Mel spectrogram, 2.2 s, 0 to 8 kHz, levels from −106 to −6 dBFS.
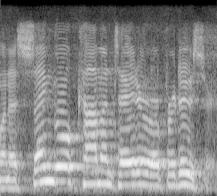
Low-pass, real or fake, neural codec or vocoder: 7.2 kHz; real; none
